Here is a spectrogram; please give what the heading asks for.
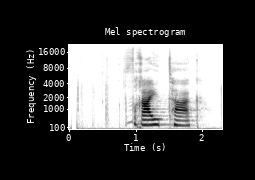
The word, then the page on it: Friday: Australian English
